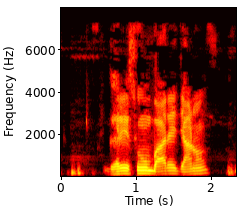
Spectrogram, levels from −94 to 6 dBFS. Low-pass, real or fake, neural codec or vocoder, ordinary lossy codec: 7.2 kHz; real; none; MP3, 48 kbps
